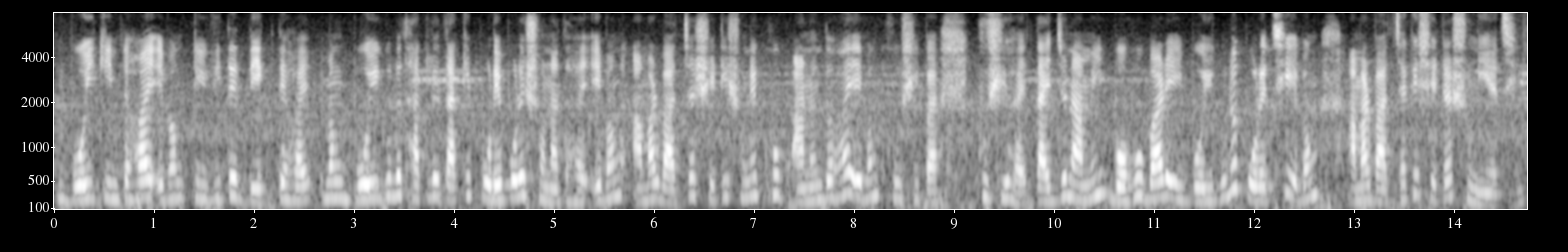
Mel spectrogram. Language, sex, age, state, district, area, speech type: Bengali, female, 30-45, West Bengal, Kolkata, urban, spontaneous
